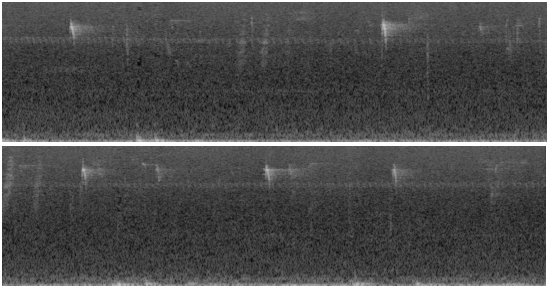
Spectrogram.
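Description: A small bird repeating a short, high chirp about every one to two seconds, over an uneven low rumble with a few dull thuds.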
